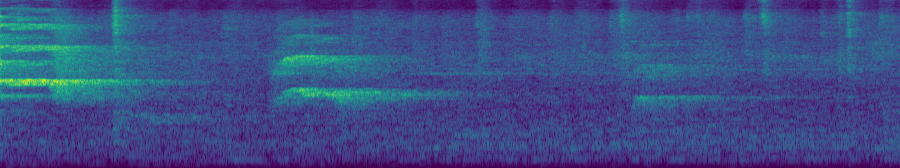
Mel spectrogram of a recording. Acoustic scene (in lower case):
subway station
